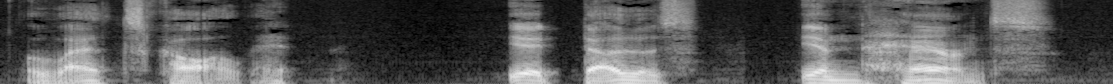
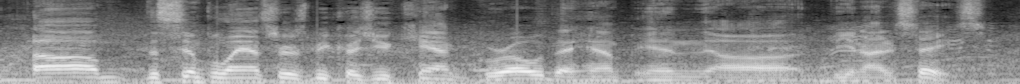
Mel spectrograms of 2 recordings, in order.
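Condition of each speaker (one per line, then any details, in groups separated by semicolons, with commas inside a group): Multiple sclerosis; after smoking marijuana
No condition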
